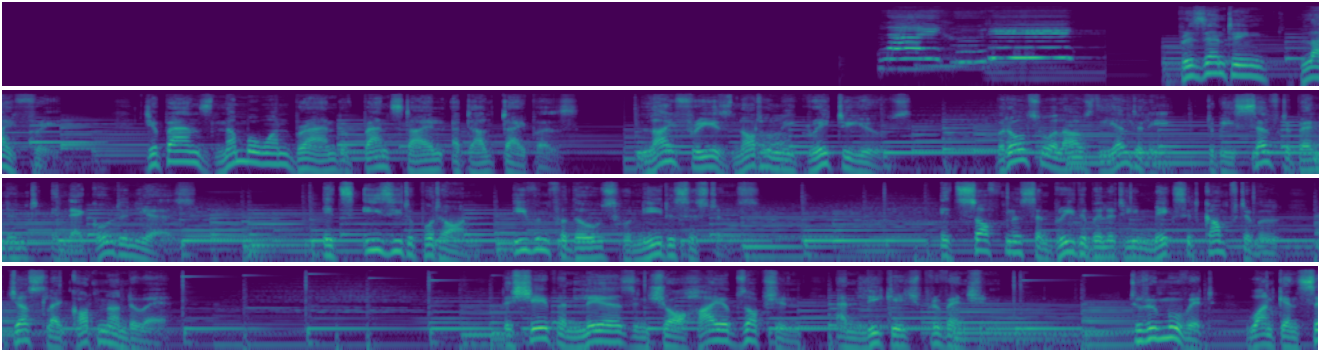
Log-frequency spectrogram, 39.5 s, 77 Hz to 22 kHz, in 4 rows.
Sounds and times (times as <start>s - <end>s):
Music: 6.6s - 39.5s
Speech: 8.8s - 10.3s, 11.0s - 16.7s, 17.4s - 21.2s, 22.2s - 25.4s, 26.8s - 30.9s, 33.4s - 37.1s, 38.1s - 39.5s.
